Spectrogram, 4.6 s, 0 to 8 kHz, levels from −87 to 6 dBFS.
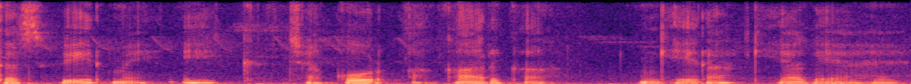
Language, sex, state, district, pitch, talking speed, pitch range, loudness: Hindi, male, Uttar Pradesh, Lucknow, 135 Hz, 130 wpm, 125-150 Hz, -18 LUFS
